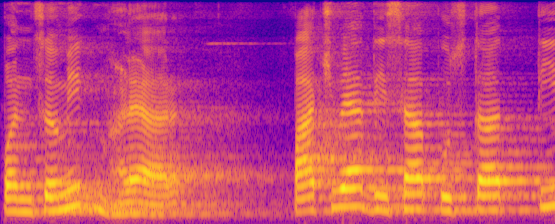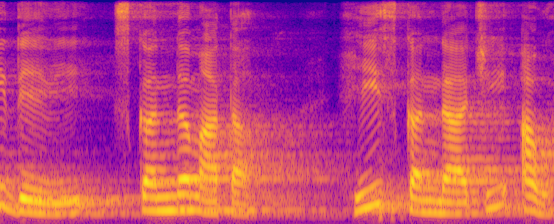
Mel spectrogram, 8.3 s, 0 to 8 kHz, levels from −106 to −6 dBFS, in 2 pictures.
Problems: none marked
